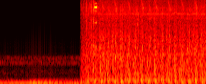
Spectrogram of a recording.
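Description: A helicopter's rotor thumps nearby.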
